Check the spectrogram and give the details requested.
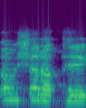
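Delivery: quiet mumbling under the breath. Retelling a comeback to a man who scolded them, mumbled under breath.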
